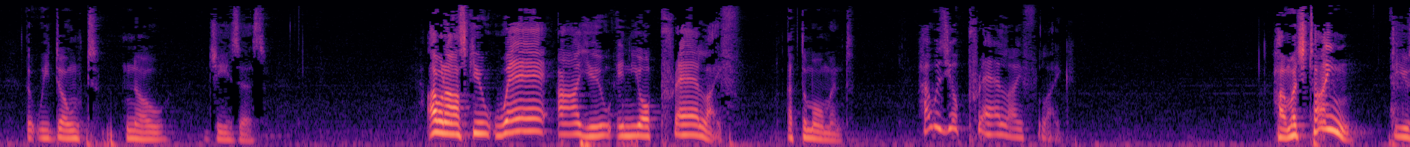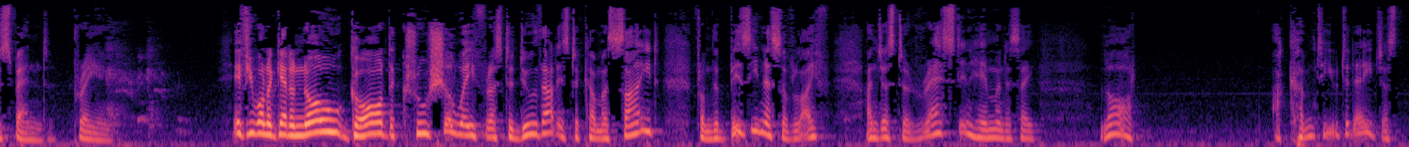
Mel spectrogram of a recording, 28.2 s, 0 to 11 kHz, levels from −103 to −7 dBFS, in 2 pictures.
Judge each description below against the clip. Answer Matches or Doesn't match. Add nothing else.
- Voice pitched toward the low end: Doesn't match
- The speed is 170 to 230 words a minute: Doesn't match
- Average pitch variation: Doesn't match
